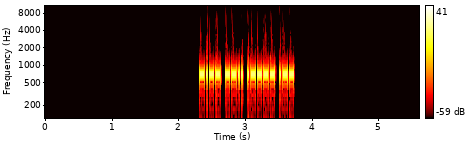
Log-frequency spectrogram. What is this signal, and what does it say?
Morse code, heard as a keyed tone, about 52 wpm, 700 Hz. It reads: YZ1W
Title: DXCC-100 Call Signs - 4 Characters - Repeated 3x - 50wpm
